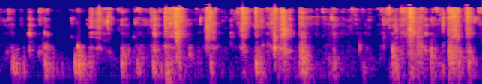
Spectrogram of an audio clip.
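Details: Two male Labrador Retrievers, black Tico and yellow Remi, fed raw duck necks and homemade duck neck jerky; chunky, irregular crunches and squishy bites in short bursts with brief pauses between.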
